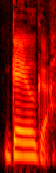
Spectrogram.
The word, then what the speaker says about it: Gaeilge: Gaeilge. – Gaeilge. – Gaeilge. So Irish in the Irish word is Gaeilge.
